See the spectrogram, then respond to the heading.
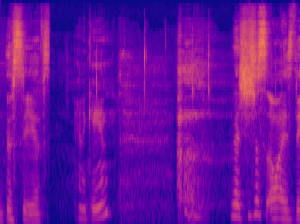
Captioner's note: exhales forcefully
